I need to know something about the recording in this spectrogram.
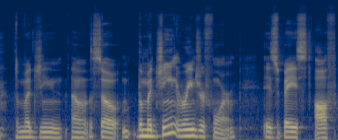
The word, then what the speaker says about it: Magine: my favorite um kikanoid so this is zenkai majin i'm a little confused on the spelling because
